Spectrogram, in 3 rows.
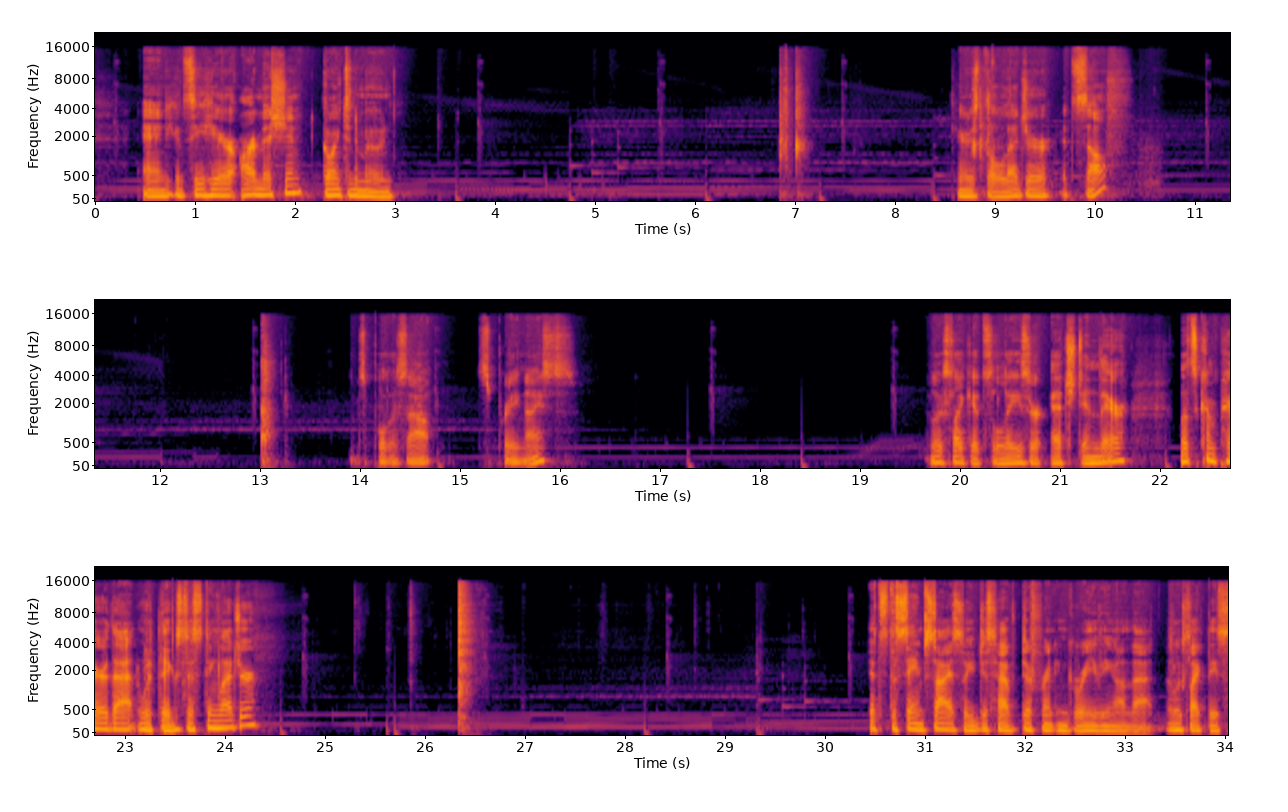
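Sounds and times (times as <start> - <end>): quiet background music: 0.0 - 34.0.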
